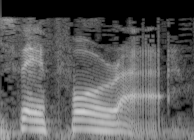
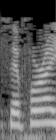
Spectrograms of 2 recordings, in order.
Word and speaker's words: Sephora: Sephora con acento en la E.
